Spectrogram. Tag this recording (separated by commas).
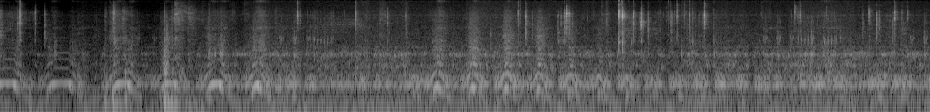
inside a small room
